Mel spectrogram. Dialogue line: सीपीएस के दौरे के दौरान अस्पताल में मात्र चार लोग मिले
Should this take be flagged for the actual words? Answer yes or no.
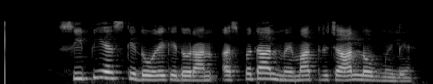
no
